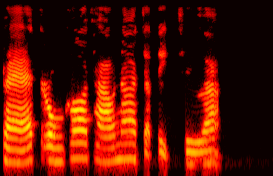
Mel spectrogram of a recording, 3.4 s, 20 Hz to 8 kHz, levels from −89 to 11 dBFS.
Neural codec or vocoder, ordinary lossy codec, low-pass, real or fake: none; none; 7.2 kHz; real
